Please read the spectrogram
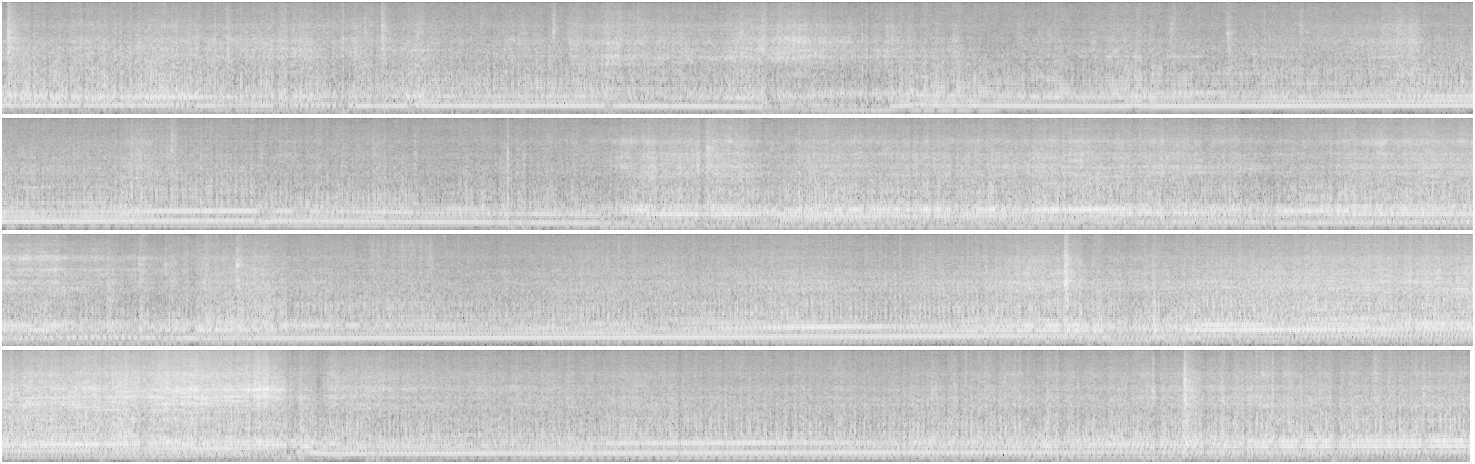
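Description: Honda race car's four-cylinder engine heard from inside the cockpit under hard acceleration, the pitch climbing steadily through each gear and dropping sharply at each shift, about four seconds in, midway and near the end, with a slower fall in revs around the ten-second mark.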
